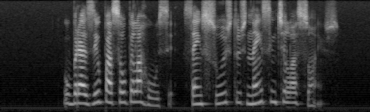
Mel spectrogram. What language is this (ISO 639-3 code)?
por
